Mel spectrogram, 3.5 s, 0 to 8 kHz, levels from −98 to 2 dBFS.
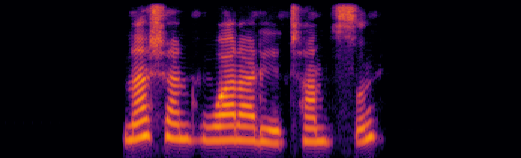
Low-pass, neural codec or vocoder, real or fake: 7.2 kHz; codec, 16 kHz, 16 kbps, FunCodec, trained on Chinese and English, 50 frames a second; fake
